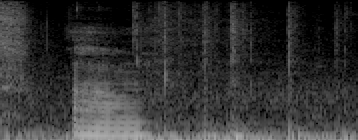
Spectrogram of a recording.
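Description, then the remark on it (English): Scattered, fairly quiet clicks of typing on a computer keyboard, with a short voiced sound from a person near the start and a steady background hum. “Stop clapping, type!”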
